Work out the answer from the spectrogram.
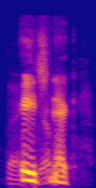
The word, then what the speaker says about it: HNIC: But I mean, we're entitled to our opinion, just like the HNIC, H-Nick folks. Say it properly. H-Nick.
